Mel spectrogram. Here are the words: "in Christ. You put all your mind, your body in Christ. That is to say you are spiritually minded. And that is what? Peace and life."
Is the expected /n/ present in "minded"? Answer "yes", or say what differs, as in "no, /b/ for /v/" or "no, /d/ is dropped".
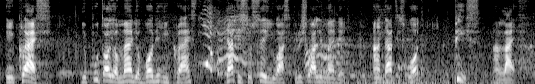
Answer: no, /n/ is dropped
